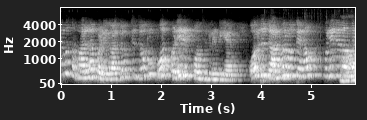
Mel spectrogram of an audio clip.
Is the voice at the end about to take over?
No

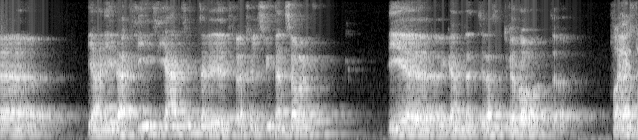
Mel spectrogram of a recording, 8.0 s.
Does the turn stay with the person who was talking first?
No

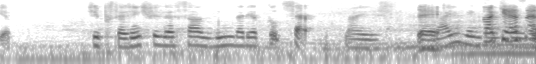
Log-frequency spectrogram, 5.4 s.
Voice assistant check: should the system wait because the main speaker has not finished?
No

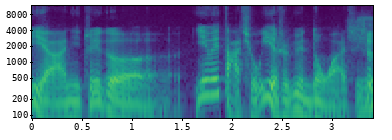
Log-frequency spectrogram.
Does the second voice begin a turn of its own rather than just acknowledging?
Yes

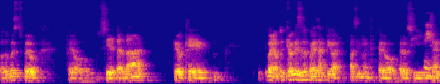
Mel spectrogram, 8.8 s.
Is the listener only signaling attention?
Yes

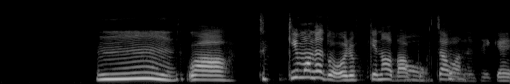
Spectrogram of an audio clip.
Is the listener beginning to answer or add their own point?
Yes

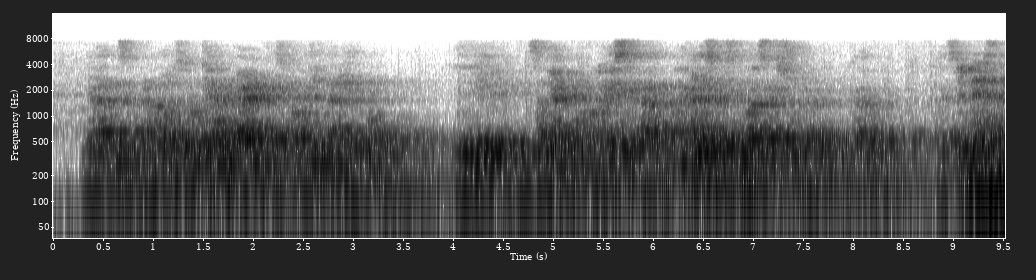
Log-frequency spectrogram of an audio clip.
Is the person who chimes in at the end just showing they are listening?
No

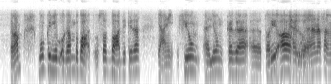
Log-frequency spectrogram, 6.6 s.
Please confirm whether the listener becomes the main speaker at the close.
Yes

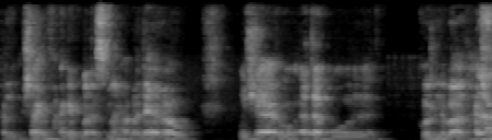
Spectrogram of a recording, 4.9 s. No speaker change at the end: No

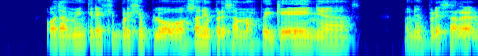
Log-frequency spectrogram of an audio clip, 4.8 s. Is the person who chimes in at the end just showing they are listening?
Yes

